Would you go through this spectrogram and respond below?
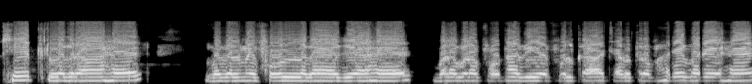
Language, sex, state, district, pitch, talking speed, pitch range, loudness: Hindi, male, Bihar, Purnia, 170 Hz, 160 wpm, 165-175 Hz, -9 LUFS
